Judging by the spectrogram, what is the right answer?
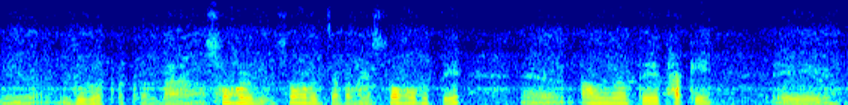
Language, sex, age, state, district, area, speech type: Assamese, female, 45-60, Assam, Goalpara, urban, spontaneous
